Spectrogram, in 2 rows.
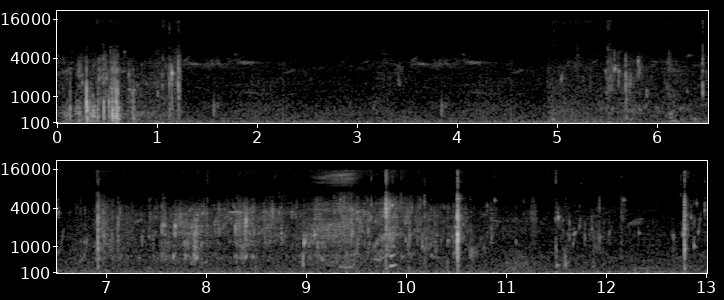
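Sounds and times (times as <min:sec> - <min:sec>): small splashes and clicks: 0:00.0 - 0:01.3, 0:05.4 - 0:13.0
water sloshing: 0:04.9 - 0:13.0.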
